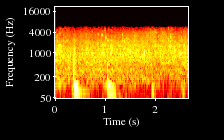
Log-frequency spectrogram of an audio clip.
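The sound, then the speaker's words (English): Steady rushing of a flowing river, with three low, heavy sloshes spaced roughly a second apart as someone wades in through the water to tickle fish out of a patch of reeds. No voices. “We'll show them, shall we? In you go. What? Yes, in the river.”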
